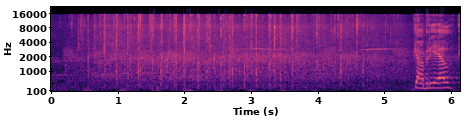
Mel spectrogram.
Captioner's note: applause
